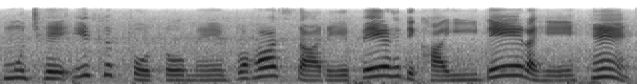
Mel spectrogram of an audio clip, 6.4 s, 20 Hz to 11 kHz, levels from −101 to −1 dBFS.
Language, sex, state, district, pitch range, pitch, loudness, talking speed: Hindi, female, Madhya Pradesh, Katni, 190-315 Hz, 240 Hz, -15 LUFS, 105 wpm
